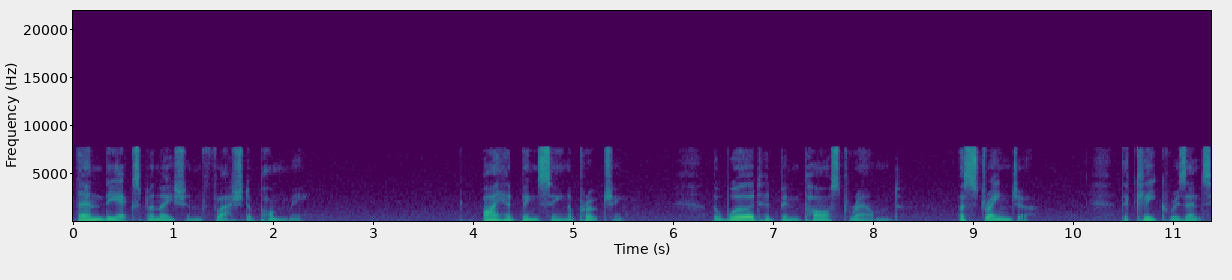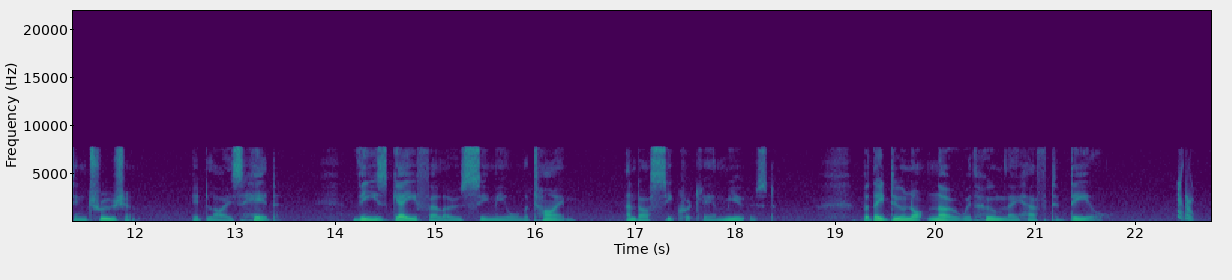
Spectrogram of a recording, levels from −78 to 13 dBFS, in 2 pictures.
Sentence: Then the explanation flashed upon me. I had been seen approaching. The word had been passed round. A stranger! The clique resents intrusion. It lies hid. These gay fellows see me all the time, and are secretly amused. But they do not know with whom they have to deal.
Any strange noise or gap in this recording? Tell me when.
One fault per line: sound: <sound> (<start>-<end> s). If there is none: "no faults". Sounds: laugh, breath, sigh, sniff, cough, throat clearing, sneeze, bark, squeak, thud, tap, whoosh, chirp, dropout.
sound: chirp (22.4-22.6 s)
